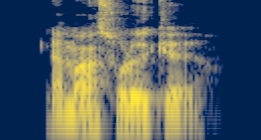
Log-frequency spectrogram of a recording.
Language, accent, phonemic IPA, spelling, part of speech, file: French, France, /la mɛ̃ syʁ lə kœʁ/, la main sur le cœur, adverb, LL-Q150 (fra)-la main sur le cœur.wav
- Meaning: in all sincerity, open-heartedly, with hand on heart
